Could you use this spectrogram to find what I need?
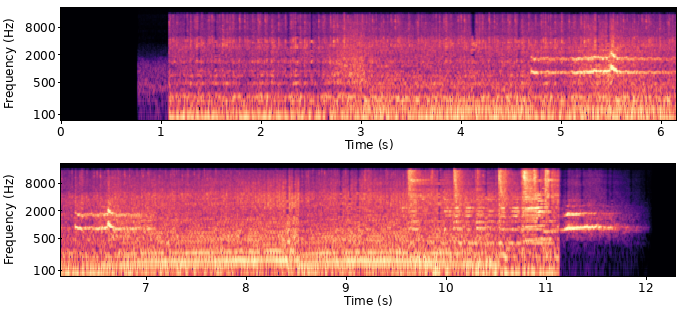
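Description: A race car engine hums steadily and revs up.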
